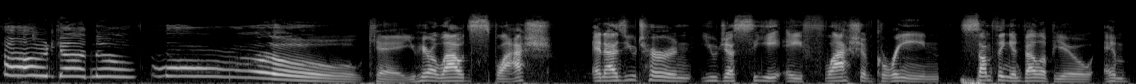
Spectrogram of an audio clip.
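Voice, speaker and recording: Male game master, casual and self-correcting, higher voice with a bright edge. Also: a little slow, clean tone. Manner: casual, laughs often, corrects himself mid-sentence. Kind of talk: narrating a tabletop game.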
